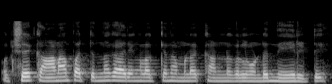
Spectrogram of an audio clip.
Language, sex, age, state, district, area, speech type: Malayalam, male, 45-60, Kerala, Kasaragod, rural, spontaneous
